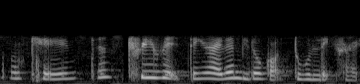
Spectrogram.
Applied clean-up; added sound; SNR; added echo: none; none; none; none.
